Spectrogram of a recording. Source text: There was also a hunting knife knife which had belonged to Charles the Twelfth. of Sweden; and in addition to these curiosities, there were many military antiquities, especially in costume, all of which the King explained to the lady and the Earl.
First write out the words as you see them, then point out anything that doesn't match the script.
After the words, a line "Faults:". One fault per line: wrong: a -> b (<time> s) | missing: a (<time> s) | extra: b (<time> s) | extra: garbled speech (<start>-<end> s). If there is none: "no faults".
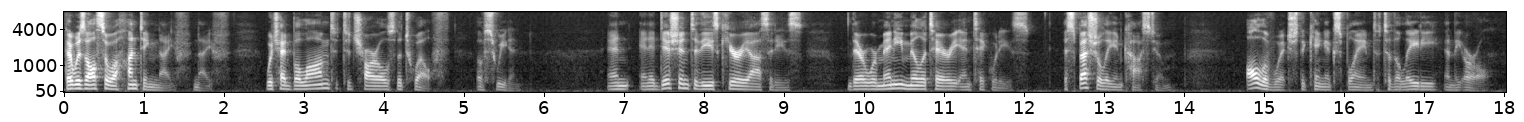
There was also a hunting knife knife which had belonged to Charles the Twelfth. of Sweden; and in addition to these curiosities, there were many military antiquities, especially in costume, all of which the King explained to the lady and the Earl.
Faults:
no faults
